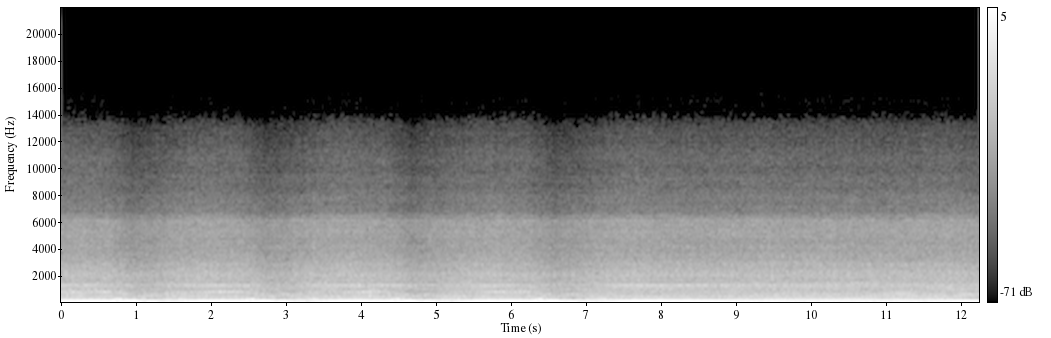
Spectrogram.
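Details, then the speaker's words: 1994 Honda Accord, 256,000 miles, after throttle body cleaning with idle screw fully in: idle sits just over 1,000 rpm, swelling and dipping about every two seconds. High idle. "So the idle is at, looks like right over the 1,000 mark. So I'm gonna go ahead and try to figure out why it's idling too high."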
